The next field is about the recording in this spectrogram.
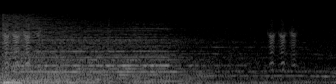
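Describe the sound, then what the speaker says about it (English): A goat in the video game Witcher 3 gives a loud, drawn-out bleat near the start, followed by a quieter, fainter bleat toward the end. "dearest, sweetest goat."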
